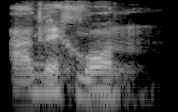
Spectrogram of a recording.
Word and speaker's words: Abejón: The J is like an H, so it's like an Abejón.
